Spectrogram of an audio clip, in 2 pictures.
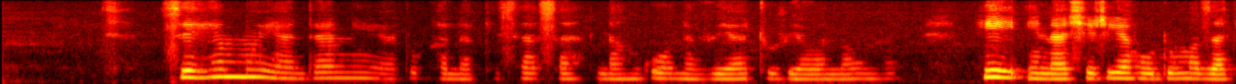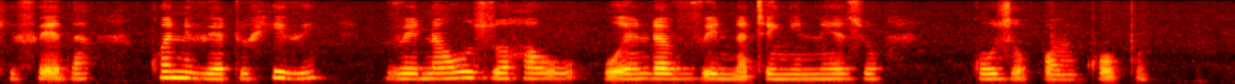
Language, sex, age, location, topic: Swahili, female, 25-35, Nairobi, finance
